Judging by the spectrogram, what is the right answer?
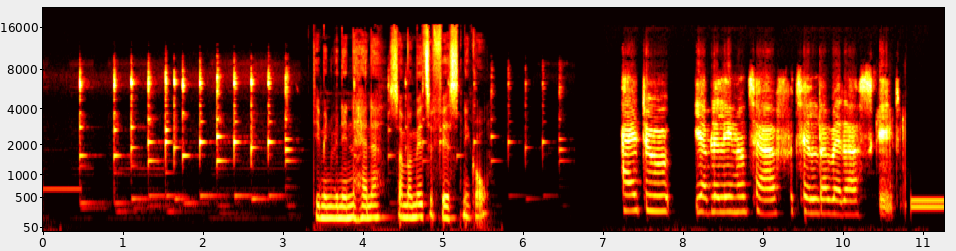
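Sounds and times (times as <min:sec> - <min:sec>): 
mobile phone ringtone with bell-like plucked melody: 0:00.0 - 0:03.3, 0:04.4 - 0:06.7
speech: 0:03.4 - 0:05.7, 0:07.6 - 0:11.0.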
